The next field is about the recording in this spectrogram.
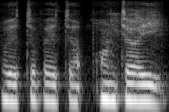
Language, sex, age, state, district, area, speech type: Punjabi, male, 45-60, Punjab, Muktsar, urban, read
